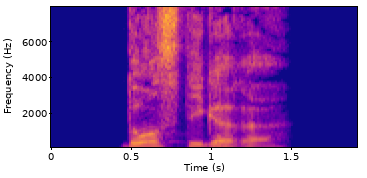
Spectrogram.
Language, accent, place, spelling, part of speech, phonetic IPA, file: German, Germany, Berlin, durstigere, adjective, [ˈdʊʁstɪɡəʁə], De-durstigere.ogg
- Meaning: inflection of durstig: 1. strong/mixed nominative/accusative feminine singular comparative degree 2. strong nominative/accusative plural comparative degree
